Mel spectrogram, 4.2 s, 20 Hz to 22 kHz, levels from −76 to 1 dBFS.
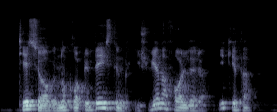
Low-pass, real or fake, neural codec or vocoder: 10.8 kHz; fake; codec, 44.1 kHz, 7.8 kbps, DAC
